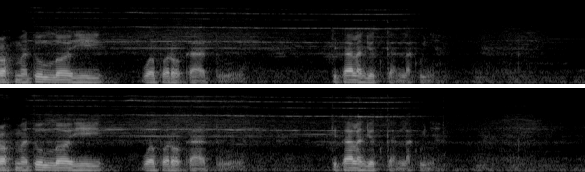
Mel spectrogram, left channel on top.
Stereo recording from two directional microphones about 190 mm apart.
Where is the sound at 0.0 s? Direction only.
5° left (ahead or behind).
